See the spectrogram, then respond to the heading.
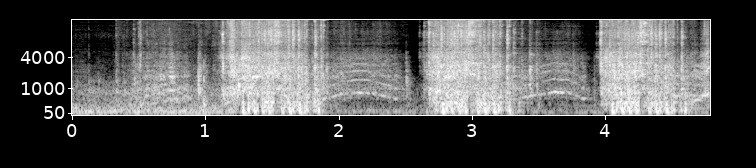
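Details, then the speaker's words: Toro two-stroke snowblower, suspected low compression and a fouled, wet plug, running after a plug change: revs swell and sag about every second with lower RPM, never holding steady; the engine is surging and about to stall. "foreign up fellas you hear it something's not right notice that the RPM was lower we'll just see you again she don't feel well"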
